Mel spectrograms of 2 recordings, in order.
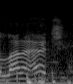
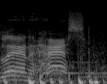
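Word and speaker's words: Lannahechee: some beautiful steelhead trout you mean atlanta hassie river no no no no no the the lana hatchy it runs right near here yeah but it's pronounced land hassle why is everything in english said differently than it's written make us feel stupid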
